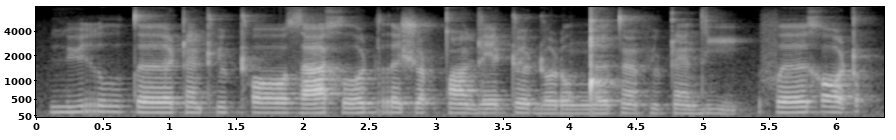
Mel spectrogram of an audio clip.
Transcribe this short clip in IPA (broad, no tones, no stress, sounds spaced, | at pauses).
ɦ y r uː t̪ əː ʈ ɛ̃ ʈʰ y ʈʰ ɔː z a x o ɖ r ə ʃ o ɖ tˤ ɛ̃ ɖ e ʈ ø ɖ o ɽ o ŋ͡ǃ ə t̪ œ̃ f y ʈ ɛ̃ d i | f əː x ɔː ʈ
